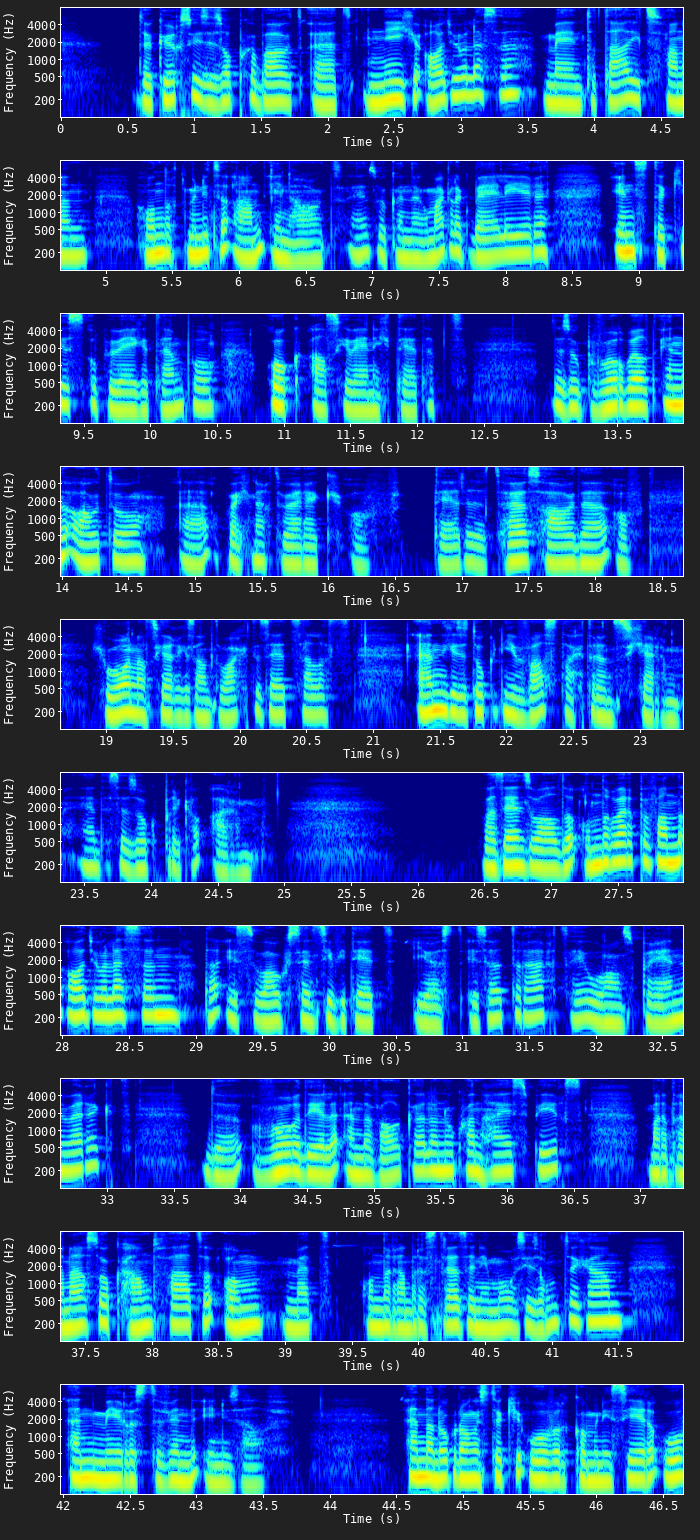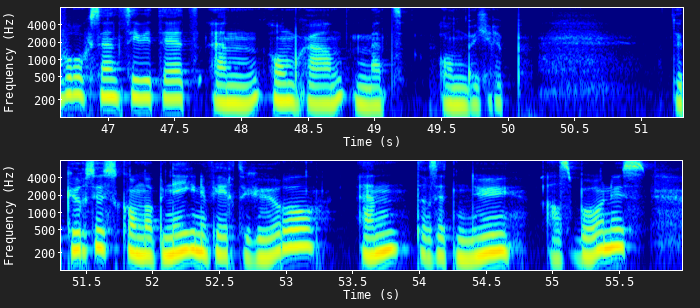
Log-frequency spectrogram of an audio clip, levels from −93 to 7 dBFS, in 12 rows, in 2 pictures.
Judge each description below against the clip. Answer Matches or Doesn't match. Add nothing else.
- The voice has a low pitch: Doesn't match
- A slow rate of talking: Doesn't match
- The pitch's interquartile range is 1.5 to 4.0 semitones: Matches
